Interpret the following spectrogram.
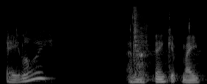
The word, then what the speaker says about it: Aloy: Which PlayStation game features a protagonist named Aloy?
